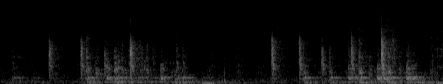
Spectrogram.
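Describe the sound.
Handwriting strokes scratch out a mathematical note in several quick bursts of dry, scraping sound, with short pauses between them and no talk.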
